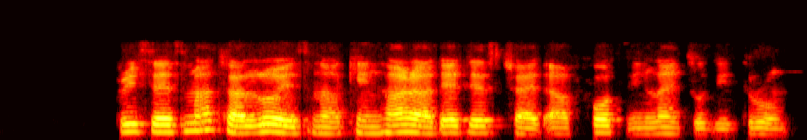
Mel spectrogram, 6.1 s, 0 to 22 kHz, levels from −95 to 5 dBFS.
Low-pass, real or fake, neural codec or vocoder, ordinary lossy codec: 7.2 kHz; real; none; Opus, 24 kbps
